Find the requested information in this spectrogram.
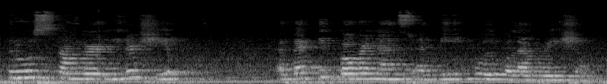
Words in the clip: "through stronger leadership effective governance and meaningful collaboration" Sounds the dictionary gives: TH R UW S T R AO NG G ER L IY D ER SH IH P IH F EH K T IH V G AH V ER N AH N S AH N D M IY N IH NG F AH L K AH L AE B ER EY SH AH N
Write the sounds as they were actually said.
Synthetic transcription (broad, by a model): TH R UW S T R AO NG G ER L IY D ER SH IH P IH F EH K T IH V G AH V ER N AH N S AH N D M IY N IH NG F AH L K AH L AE B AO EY SH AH N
